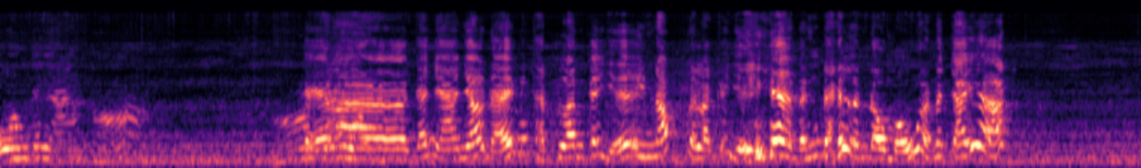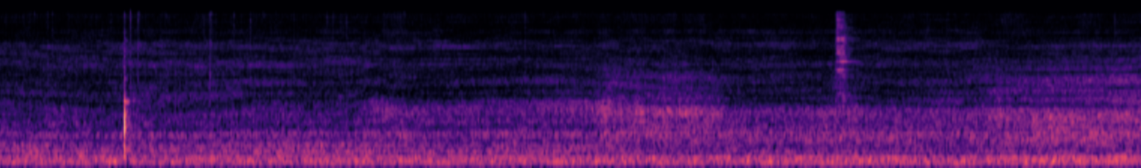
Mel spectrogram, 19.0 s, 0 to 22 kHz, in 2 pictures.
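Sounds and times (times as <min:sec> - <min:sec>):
butane torch flame whooshing: 0:00.0 - 0:19.0.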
